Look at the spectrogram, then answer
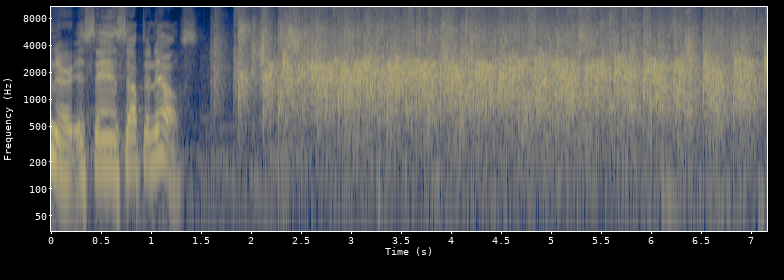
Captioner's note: applause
